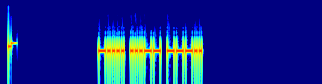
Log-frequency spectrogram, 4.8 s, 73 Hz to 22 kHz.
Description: Morse code, heard as a keyed tone, about 34 wpm, 700 Hz. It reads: 638
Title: Numbers - 3-Digit 35wpm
